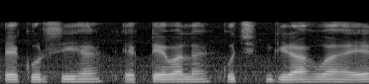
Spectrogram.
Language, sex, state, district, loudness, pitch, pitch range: Hindi, male, Bihar, Muzaffarpur, -23 LUFS, 120 Hz, 115-125 Hz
